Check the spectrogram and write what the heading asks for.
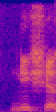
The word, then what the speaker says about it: niches: Sealed up niches নিশেস in the walls were also sailed up recovered. নিশে নিশেস, এটা নিশে উচ্চারণটা।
